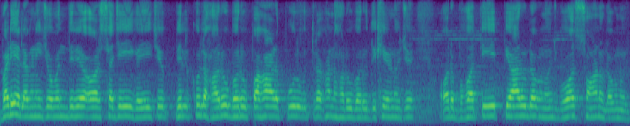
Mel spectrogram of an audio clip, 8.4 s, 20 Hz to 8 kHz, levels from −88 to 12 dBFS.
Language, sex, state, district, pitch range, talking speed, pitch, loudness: Garhwali, male, Uttarakhand, Tehri Garhwal, 175-185 Hz, 205 wpm, 180 Hz, -18 LUFS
